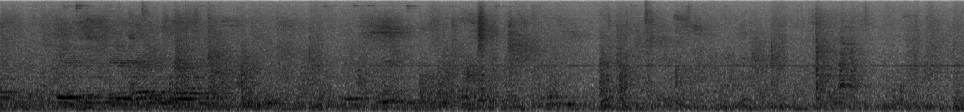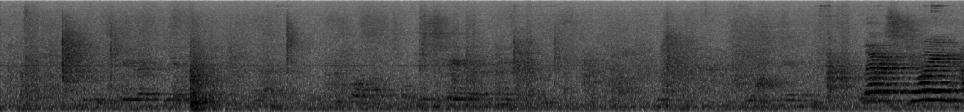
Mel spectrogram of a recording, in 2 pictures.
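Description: A woman speaks calmly over a microphone in a large echoing hall.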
